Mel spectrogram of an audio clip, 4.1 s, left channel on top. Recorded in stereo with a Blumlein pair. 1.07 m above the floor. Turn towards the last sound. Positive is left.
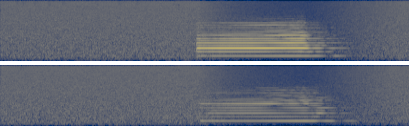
turn(degrees=40)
